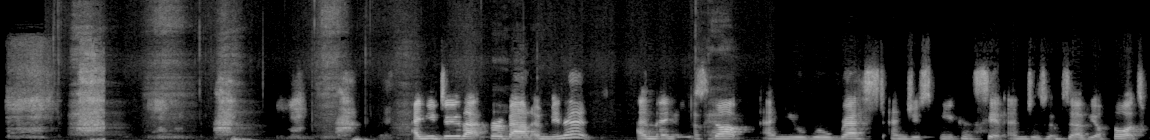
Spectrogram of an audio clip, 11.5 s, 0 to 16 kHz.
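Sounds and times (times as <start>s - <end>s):
yogic pranayama breathing, forceful breaths through the nose: 0.3s - 7.5s
speech: 4.2s - 11.4s.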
